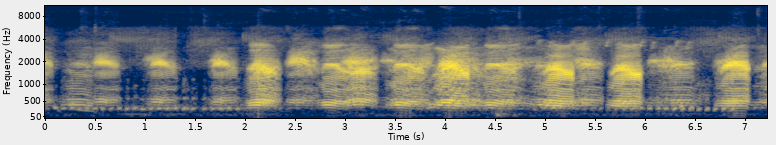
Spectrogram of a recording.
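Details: Village Indian bullfrog, yellow in colour, calling in a rhythmic series of harsh, reedy croaks, roughly one per second, loud and evenly spaced with short pauses between.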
